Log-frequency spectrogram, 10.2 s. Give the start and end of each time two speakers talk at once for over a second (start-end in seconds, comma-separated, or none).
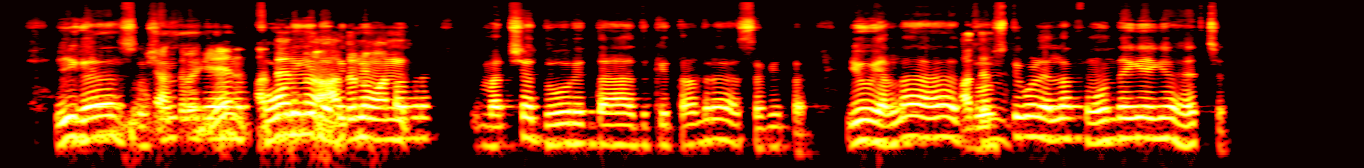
1.2-3.0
